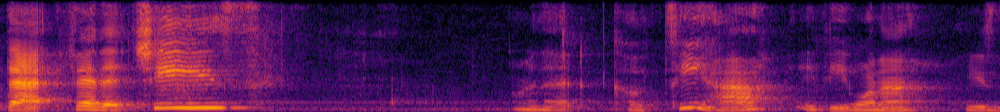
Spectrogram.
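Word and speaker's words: cotija: And same thing with that feta cheese or that kotia if you want to use that y'all. I learned how to pronounce that.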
